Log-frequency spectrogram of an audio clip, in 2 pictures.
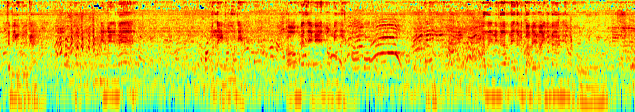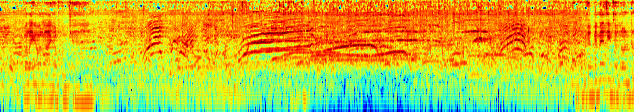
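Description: A young man sings loudly through a microphone and loudspeakers.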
